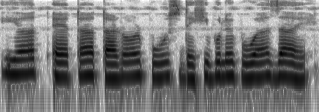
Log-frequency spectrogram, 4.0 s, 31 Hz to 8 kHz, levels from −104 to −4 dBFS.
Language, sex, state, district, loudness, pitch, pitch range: Assamese, female, Assam, Sonitpur, -15 LUFS, 185 Hz, 175-190 Hz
